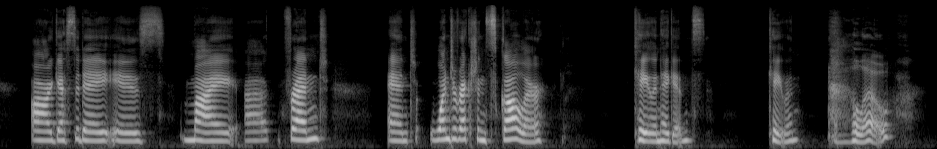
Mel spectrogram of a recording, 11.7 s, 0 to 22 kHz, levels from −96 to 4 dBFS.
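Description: Listening to this recording of speech, nothing technical stood out.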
